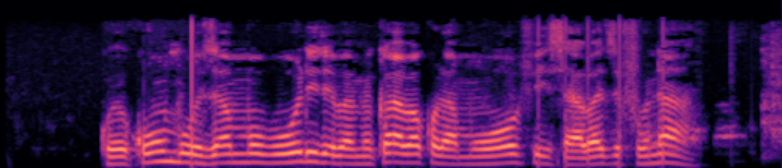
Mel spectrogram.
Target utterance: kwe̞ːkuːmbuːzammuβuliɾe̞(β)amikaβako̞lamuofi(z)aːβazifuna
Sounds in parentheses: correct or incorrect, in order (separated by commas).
correct, incorrect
